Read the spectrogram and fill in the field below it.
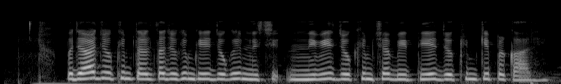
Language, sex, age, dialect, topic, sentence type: Magahi, female, 31-35, Southern, banking, statement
